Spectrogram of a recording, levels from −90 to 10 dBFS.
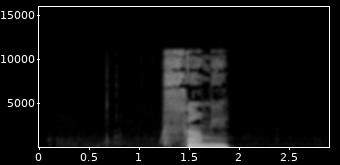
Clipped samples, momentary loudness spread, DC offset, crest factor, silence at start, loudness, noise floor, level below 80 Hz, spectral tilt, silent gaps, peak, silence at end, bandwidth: under 0.1%; 14 LU; under 0.1%; 24 dB; 1.25 s; -24 LUFS; -79 dBFS; -66 dBFS; -5 dB/octave; none; -4 dBFS; 1 s; 11.5 kHz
